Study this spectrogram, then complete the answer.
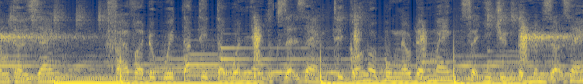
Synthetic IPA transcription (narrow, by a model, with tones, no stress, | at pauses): wt̪ʰəː˨˩jzaː˧nfaː˧˩jvəː˨˩ɗɨ˨˩k̚wi˧ən̚t̪a˦˥k̚t̪ʰi˨˩t̪aː˨˩wkə˧nɲa˧wt̪ʰɨ˦˥k̚zḛː˧˥zaː˨˩ŋt̪ʰi˨˩kɔ˨˦no̰˧˩jɓʊ˨˩ŋ͡mnaː˨˩wɗe˧˩ma˧ŋsɛ̰˧˥zḭ˧˩t͡ɕwi˨˩ənt̪ï˨˩ŋ̟mï˨˩ŋ̟zə̰ː˧˥zaː˨˩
